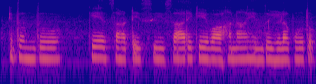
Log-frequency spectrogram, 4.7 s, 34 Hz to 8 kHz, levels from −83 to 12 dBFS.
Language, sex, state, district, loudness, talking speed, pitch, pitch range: Kannada, female, Karnataka, Bijapur, -36 LUFS, 75 wpm, 180 Hz, 175-180 Hz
